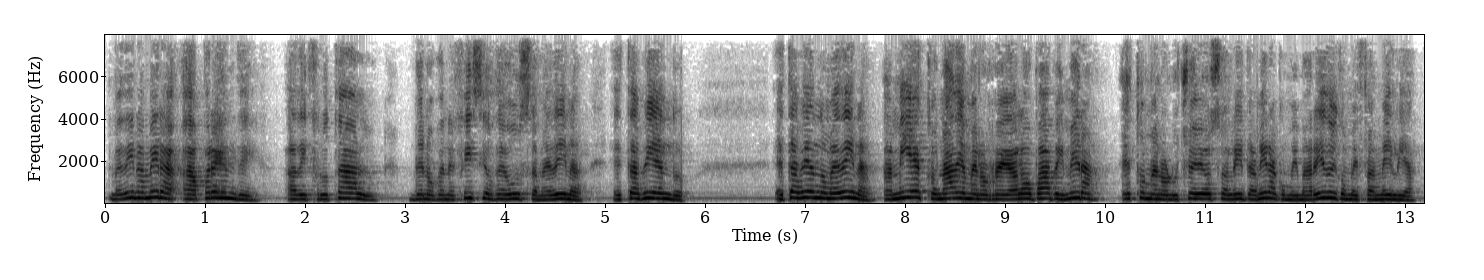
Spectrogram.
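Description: A woman's voice: fairly high pitch, normal speed. A middle-aged woman with a Cuban accent chatting casually on a livestream in an emphatic, repetitive way, addressing viewers directly. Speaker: livestream host. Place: large living room at home. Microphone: wired earphone mic.

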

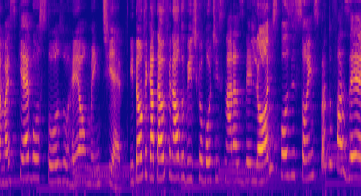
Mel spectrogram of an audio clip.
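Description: A woman with a Brazilian accent speaks in a high, bright voice. She coaches the viewer informally and directly, as in an online advice video. Soft music plays behind her. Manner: direct, chatty, addresses the viewer. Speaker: video host, sex and relationship coach. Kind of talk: informal instructional talk to camera. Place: small indoor studio with shelves. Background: background music.

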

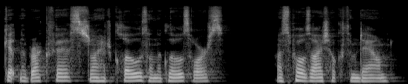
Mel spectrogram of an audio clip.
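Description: A woman's voice: deep voice, flat delivery, brisk. A woman playing a reserved, plain-spoken housemaid giving terse testimony in a dramatic courtroom reading. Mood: reserved, matter-of-fact. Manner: terse, matter-of-fact answers.

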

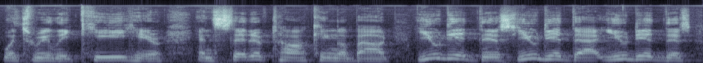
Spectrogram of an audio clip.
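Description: A man in his fifties moderating a political panel, halting and repeating words for emphasis. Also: medium pitch. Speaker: talk show host and moderator. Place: television studio round table.

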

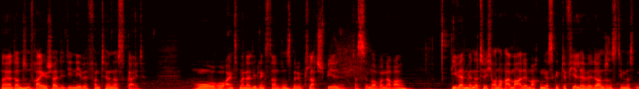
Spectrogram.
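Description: A man with a very low voice hosts a Let's Play. He talks casually and jokingly, half to himself, and reads quest text aloud. Faint game music runs behind him. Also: fairly even intonation, normal speed. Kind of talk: casual gaming commentary with read-out quests.

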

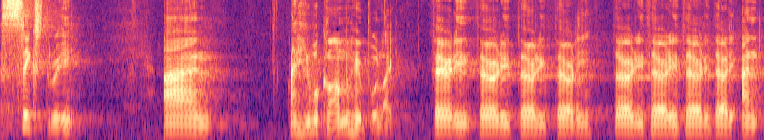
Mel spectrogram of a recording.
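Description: A man in his thirties from the Republic, preaching an earnest, animated sermon at a church pulpit. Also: medium pitch. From Dominican Republic. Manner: animated, gesturing freely, earnest storytelling. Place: large church sanctuary, at a pulpit. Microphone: pulpit mic. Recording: long church hall reverb.

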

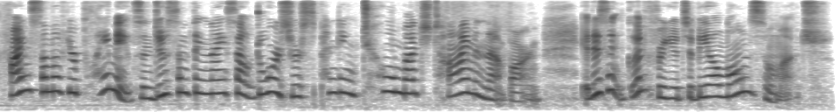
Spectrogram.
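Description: A woman's voice: extremely high pitch, lively intonation, normal speed, a bit bright, voice pushed up, full character voice. A woman voicing a stern, worried mother with a firm, exasperated way of talking. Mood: pleading.

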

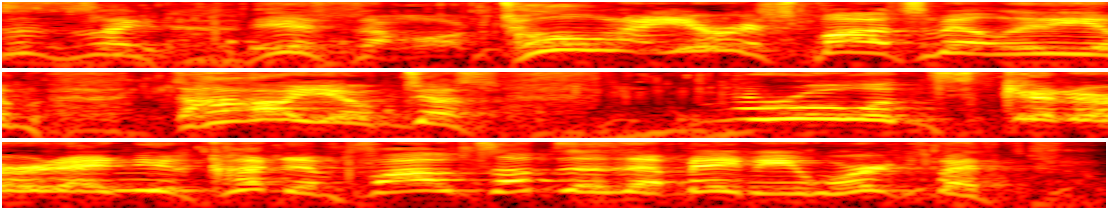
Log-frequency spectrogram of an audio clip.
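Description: A man's voice: extremely high pitch, gravelly, a bit bright, a little hiss or hum, exaggerated voice. A man playing a flustered, indignant radio DJ in a comedy radio play, stammering and repeating his words. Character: flustered, indignant radio DJ berating his time machine mechanic.

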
